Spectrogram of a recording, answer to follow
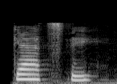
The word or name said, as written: Gatsby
